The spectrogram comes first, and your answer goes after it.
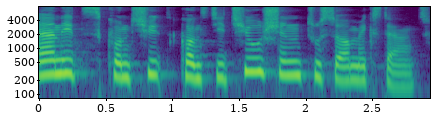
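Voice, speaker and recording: Speaking at a moderate pace in a French accent, a woman with a high pitch and ordinary pitch variation is heard on a very clean recording with a silent background and a dry, close sound with no echo. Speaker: military medical officer. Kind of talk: conference presentation.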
